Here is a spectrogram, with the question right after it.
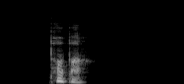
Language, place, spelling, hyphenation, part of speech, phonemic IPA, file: English, Queensland, popper, pop‧per, noun, /ˈpɔp.ə/, En-au-popper.ogg
- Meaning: 1. One who or that which pops 2. A short piece of twisted string tied to the end of a whip that creates the distinctive sound when the whip is thrown or cracked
